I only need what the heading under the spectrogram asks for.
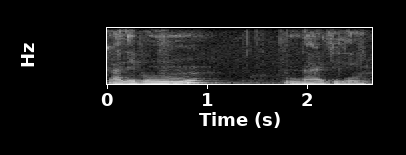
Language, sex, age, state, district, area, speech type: Nepali, female, 60+, West Bengal, Jalpaiguri, rural, spontaneous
